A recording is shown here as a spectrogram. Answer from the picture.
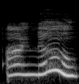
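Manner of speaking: the Who mayor calling up proudly; tiny mayor calling. Acted. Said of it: "called the voice".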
